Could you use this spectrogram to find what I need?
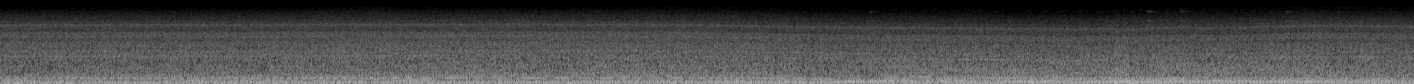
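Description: A heavy truck engine rumbles steadily, dropping and rising in pitch as it drives.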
